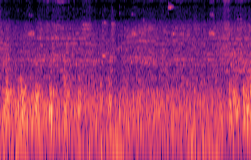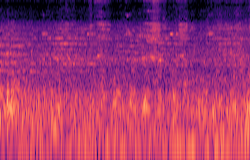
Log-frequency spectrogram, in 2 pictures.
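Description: Freight train's tank cars rolling past close by: a steady rumble and clatter of steel wheels on the rails, louder for a moment about five seconds in, with a faint high wheel squeal over it.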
